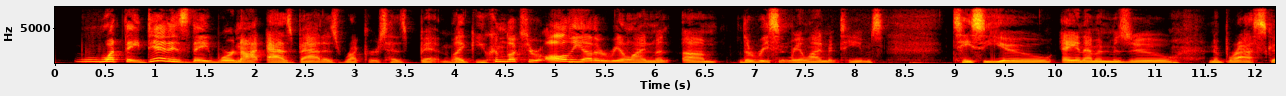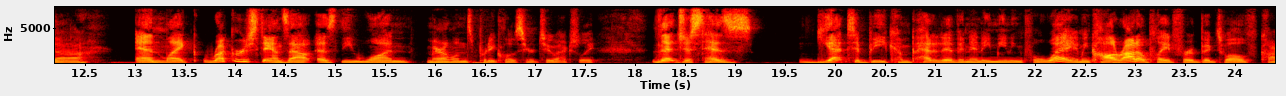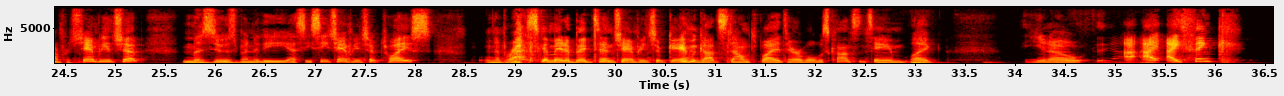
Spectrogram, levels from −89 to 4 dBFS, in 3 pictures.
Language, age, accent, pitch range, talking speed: English, 30-49, American, 150-225 Hz, 160 wpm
